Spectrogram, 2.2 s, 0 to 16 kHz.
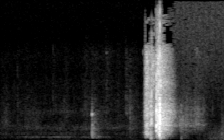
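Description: Chin bar of a Harley-Davidson Capstone H24 modular motorcycle helmet swung down and latching shut with one sharp snap about a second and a half in, after a faint tick just before the one-second mark.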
